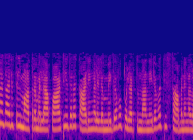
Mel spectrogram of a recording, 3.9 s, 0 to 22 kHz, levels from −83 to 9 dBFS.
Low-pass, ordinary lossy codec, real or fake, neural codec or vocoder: 5.4 kHz; none; real; none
